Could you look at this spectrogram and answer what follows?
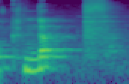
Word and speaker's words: Knopf: Donc voilà, j'ai lu Everyday de David Levisa édition Knopf K N O P F Knop bien dur à prononcer à Knop.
